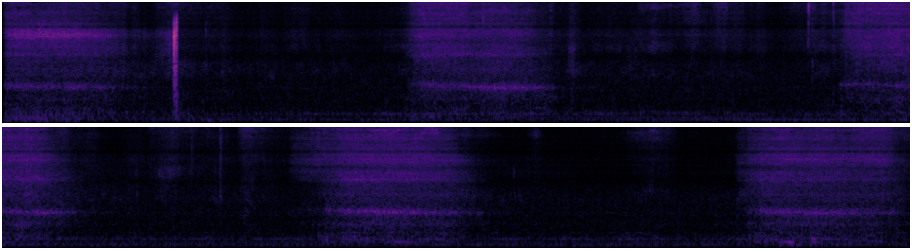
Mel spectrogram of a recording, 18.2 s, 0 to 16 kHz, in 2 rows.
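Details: A person snores very loudly: rough, rattling snores recur about every four seconds, roughly 14 breaths a minute, over a low room hum.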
